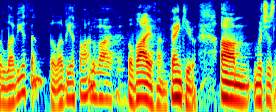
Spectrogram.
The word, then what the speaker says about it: Leviathan: is now in pre-production on I want to pronounce this right the levy thanthe Olivia fauna by Leviathan thank you which is like 70 or 80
